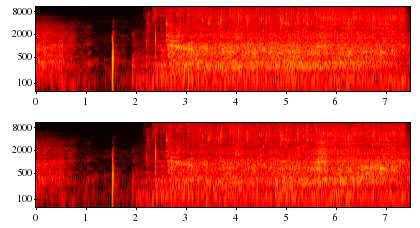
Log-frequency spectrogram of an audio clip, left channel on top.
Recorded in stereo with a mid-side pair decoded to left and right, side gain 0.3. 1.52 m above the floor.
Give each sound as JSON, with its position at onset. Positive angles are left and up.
{"t": 2.0, "sound": "a running tap", "azimuth_deg": 15, "distance_m": 1.9}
